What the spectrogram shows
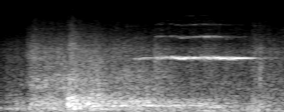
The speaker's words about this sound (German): Ein gewaltiger Bagger lädt Eisenerze auf einen Lastwagen. Die Gesteinsbrocken wurden zuvor aus der Erde geschlagen und werden nun verladen.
